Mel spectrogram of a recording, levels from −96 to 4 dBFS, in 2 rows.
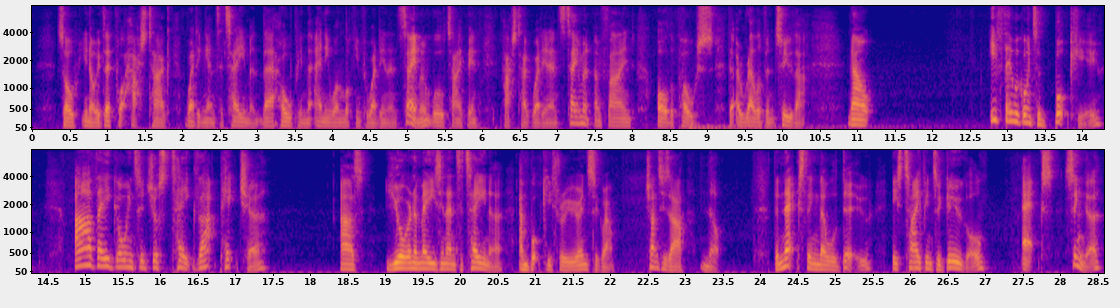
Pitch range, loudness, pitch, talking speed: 85-135 Hz, -30 LUFS, 105 Hz, 155 wpm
